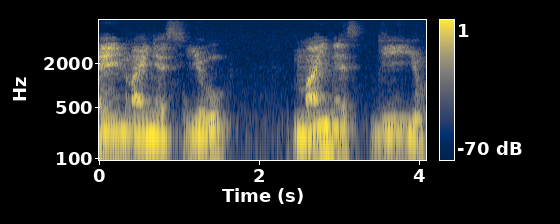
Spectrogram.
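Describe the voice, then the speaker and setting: A man's fairly low-pitched voice with fairly even intonation and audible room echo. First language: Persian. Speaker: mathematics teacher. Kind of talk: tutorial. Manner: halting.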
